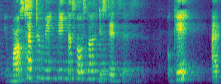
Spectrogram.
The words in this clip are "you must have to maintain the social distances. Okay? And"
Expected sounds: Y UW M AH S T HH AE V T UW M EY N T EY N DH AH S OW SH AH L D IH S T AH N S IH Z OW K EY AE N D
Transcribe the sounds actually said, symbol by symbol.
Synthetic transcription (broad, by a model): Y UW M AH S T HH AE V T UW M EY N T EY N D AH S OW S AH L D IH S T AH N S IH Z OW K EY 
